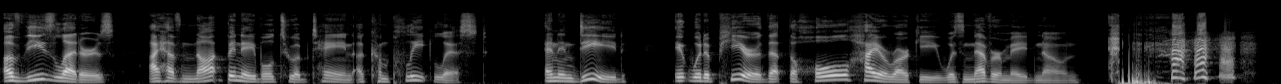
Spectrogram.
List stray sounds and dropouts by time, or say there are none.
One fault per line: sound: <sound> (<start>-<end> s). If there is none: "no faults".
sound: laugh (11.1-12.6 s)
